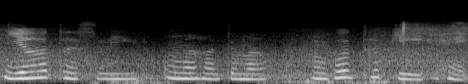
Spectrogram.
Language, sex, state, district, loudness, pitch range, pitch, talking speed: Hindi, female, Madhya Pradesh, Dhar, -17 LUFS, 250-280 Hz, 265 Hz, 75 wpm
